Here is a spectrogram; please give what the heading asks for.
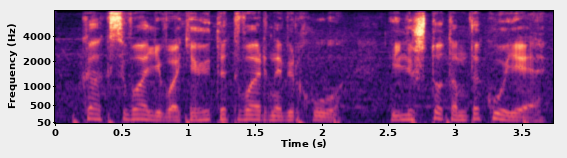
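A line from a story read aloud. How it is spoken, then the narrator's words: Frightened reply. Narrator (Russian): испуганно ответил Илья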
